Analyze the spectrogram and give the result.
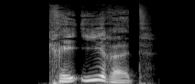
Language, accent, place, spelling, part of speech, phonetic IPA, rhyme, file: German, Germany, Berlin, kreieret, verb, [kʁeˈiːʁət], -iːʁət, De-kreieret.ogg
- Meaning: second-person plural subjunctive I of kreieren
